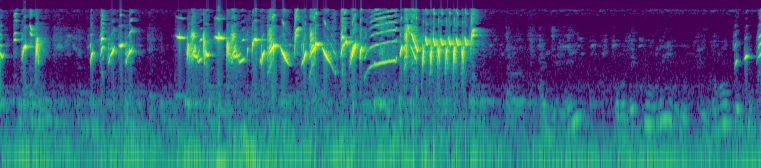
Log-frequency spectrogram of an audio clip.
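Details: European goldfinch delivering several phrases of quick chirps and slurred whistles that build into a rapid trill, then fall quiet.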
